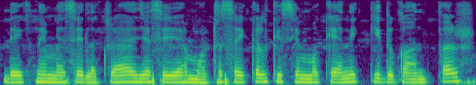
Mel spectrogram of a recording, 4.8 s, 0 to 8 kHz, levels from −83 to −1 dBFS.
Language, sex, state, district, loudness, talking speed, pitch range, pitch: Hindi, male, Punjab, Fazilka, -15 LUFS, 175 wpm, 115-125 Hz, 120 Hz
